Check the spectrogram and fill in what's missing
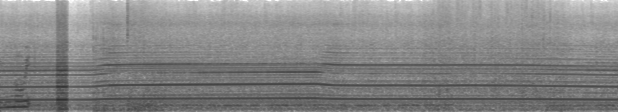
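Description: A Lamborghini engine in a video game holds a steady tonal whine after a sharp burst near the start, with the pitch stepping up once and later dipping slightly. A voice talks over it.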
